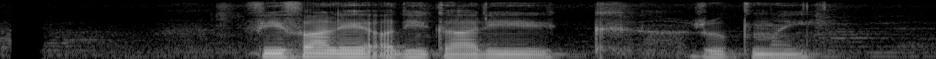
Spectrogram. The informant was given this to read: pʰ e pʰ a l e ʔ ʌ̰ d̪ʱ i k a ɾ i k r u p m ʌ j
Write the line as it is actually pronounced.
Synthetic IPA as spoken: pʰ i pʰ a l e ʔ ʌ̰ d̪ʱ i k a ɾ i k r u p m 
